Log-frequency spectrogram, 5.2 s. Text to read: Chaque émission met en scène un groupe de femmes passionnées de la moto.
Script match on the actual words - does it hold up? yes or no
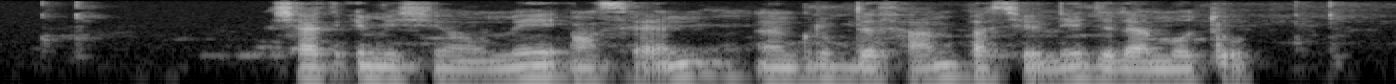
yes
